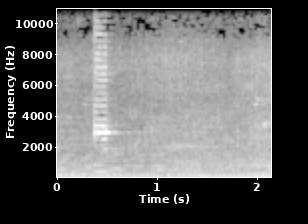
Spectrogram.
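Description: Busy street din of motorcycles moving slowly through a crowd, with voices in the background. A short vehicle horn toots once, about half a second in.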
